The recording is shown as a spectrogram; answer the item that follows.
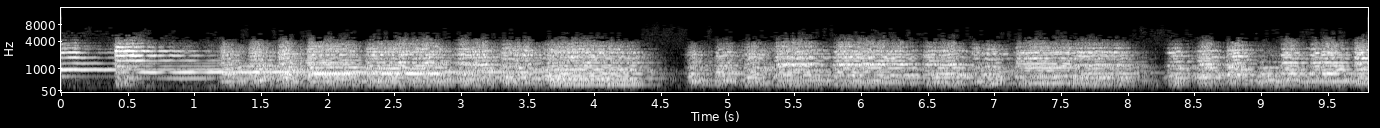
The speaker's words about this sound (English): And that's the answer. That's why Pall Mall rings the bell.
